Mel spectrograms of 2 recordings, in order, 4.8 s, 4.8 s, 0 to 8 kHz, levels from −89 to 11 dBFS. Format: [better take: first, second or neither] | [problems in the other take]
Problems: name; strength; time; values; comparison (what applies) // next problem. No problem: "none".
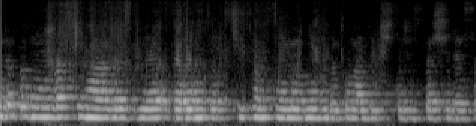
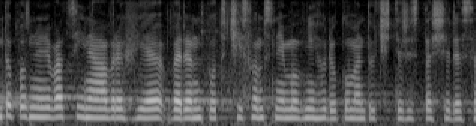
second | noise reduction (neural separator model SepFormer DNS4)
